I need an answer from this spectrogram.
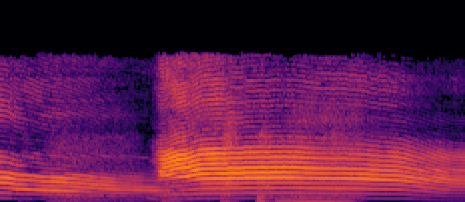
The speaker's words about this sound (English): Look at the dude. Look at the cats, bro. Cats is going at it.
